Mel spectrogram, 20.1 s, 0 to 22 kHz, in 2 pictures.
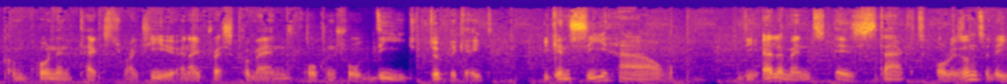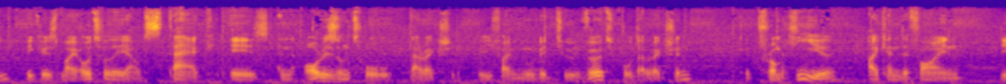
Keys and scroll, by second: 4.5 super+d.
